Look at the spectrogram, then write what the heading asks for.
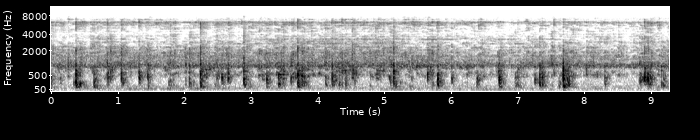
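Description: Rain falling: a steady hiss with many irregular drops tapping on broad leaves and wet ground, several a second, some louder than others.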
